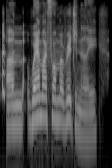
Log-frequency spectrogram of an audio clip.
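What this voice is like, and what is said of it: Bad put-on English accent. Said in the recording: “Is there an English twang? ... Now that's a really bad accent, and I'm sure every British person would be like, "What are you talking about? That's not how we sound."”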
